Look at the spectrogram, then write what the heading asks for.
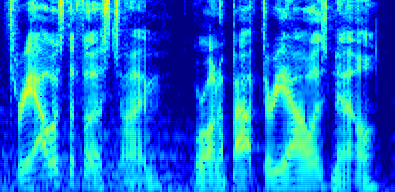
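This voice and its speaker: A man's voice: medium pitch, animated, moderate pace, a bit bright, soft background music. A man chatting casually on a live stream, rambling and informal with some swearing. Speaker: live streamer and game modder.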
